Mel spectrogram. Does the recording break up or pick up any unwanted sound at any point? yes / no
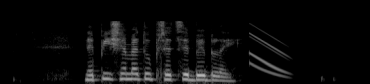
yes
